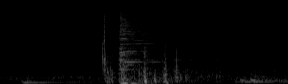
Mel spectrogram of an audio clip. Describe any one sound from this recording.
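A short clicking sound plays as a game menu opens.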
